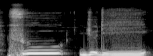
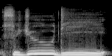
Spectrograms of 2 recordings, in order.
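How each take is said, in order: First: Sujudi said very slowly and clearly; correct reading. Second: Sujudi stretched out, every syllable apart; slow correct reading. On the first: Teacher confirms the good reading of sujudi slowly. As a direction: model sujudi slowly and carefully. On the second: Teacher slowly models sujudi as the right reading. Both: Shown as a demonstration. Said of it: "la bonne lecture, c'est sujudi".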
